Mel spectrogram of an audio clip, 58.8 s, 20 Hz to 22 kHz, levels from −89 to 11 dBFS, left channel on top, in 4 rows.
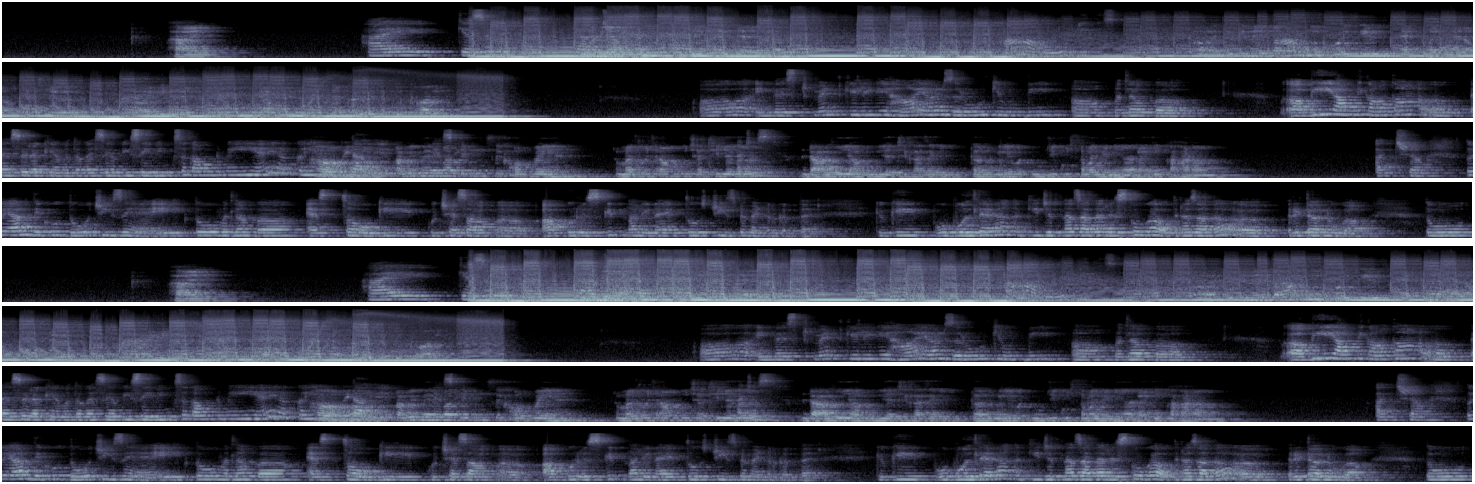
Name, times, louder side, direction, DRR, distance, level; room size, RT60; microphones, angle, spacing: voice 1, 1.7-2.1 5.7-8.1 11.9-15.5 16.0-19.2 32.5-35.1 35.5-37.0 37.4-41.6 43.7-43.8 58.5-58.7, equal, 35° left, -2 dB, 3.0 m, -32 dB
voice 2, 3.6-4.2 4.6-5.1 5.7-6.5 9.9-11.1 12.8-13.1 21.7-26.5 27.5-33.3 33.7-34.1 36.9-37.0 43.1-52.3 52.9-58.7, equal, 80° left, -1 dB, 5.5 m, -32 dB
sound 1, 4.7-19.7, right 2 dB, 25° right, 0.8 m, -24 dB
18.5 x 10.5 x 3.9 m, 0.81 s
head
